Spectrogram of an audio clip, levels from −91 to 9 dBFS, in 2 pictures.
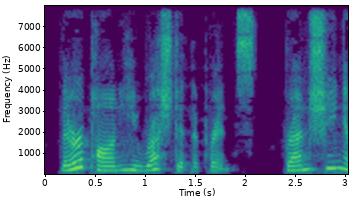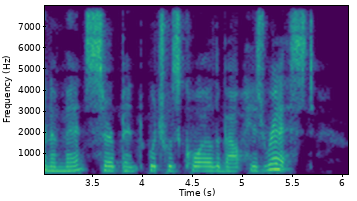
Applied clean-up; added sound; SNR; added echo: none; none; none; none.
